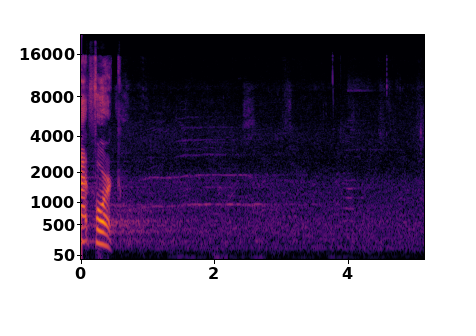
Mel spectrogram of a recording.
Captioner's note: audience cheers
